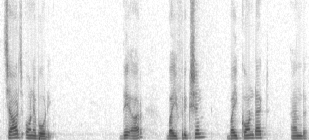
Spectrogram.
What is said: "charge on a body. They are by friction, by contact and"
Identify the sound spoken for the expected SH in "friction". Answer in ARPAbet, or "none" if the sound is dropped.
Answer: SH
